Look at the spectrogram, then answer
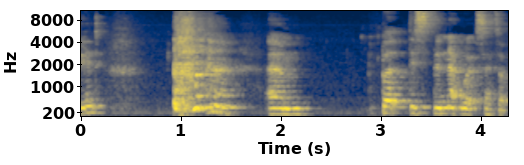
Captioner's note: coughs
